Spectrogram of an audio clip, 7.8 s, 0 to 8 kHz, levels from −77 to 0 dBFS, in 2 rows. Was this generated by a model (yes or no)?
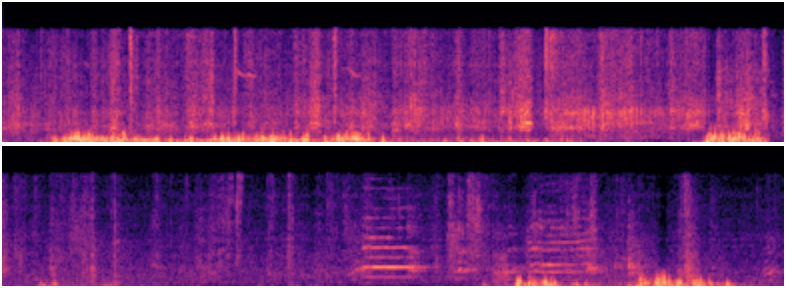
yes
